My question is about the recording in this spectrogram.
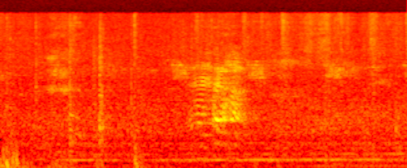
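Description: A faint steady low hum runs throughout, with a brief high-pitched voice about halfway through.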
